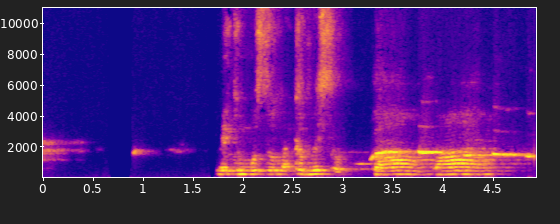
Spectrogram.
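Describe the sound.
A few short whistled notes sound at the start, then a song with a lively, full-voiced vocal comes in loudly and carries on over the music.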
